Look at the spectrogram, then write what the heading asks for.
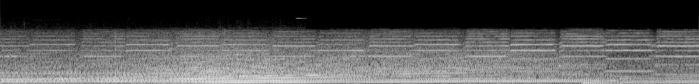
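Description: A car accelerates away at speed, its engine a loud, sustained roar with strong harmonic tones that shift as it revs, then changes abruptly near the end.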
